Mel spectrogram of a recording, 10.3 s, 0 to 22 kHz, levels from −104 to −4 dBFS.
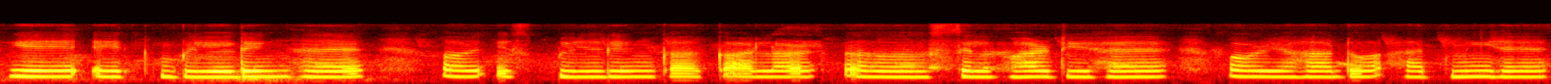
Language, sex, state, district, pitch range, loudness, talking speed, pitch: Hindi, female, Uttar Pradesh, Muzaffarnagar, 250-260 Hz, -28 LUFS, 100 wpm, 255 Hz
